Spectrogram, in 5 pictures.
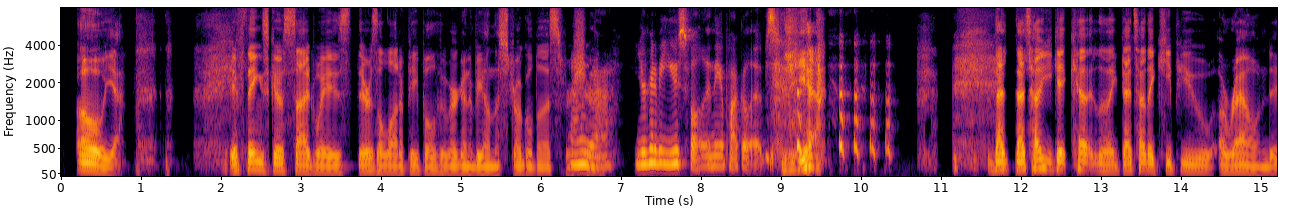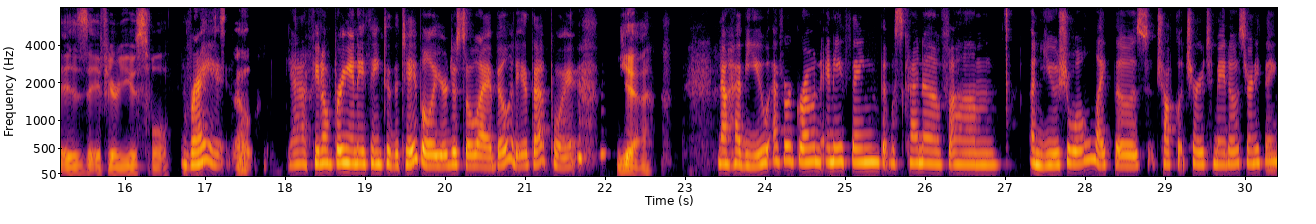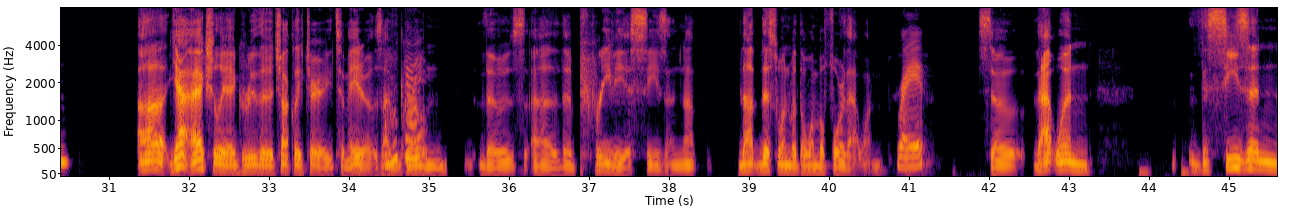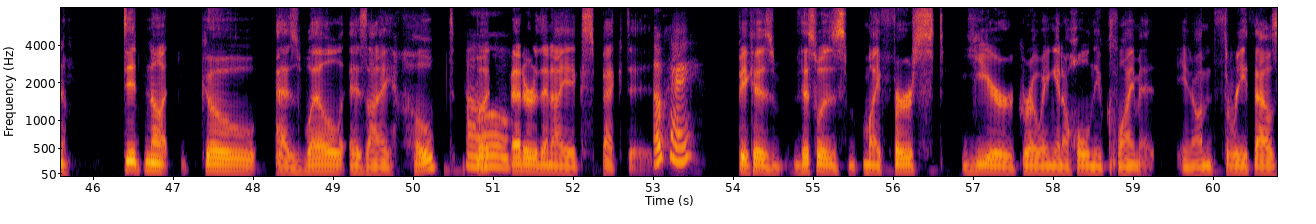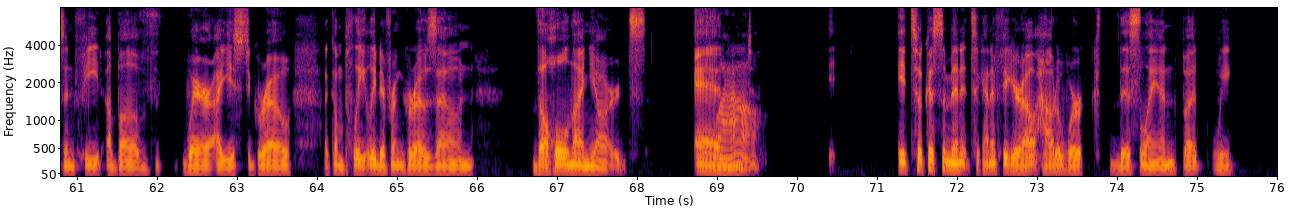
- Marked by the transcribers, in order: chuckle; laughing while speaking: "Yeah"; chuckle; laugh; chuckle; chuckle; laughing while speaking: "So"; other background noise; chuckle; tsk
- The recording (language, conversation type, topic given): English, unstructured, How can I make a meal feel more comforting?
- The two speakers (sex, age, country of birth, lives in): female, 35-39, United States, United States; male, 40-44, United States, United States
